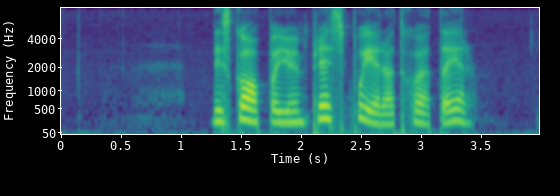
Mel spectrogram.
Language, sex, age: Swedish, female, 22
